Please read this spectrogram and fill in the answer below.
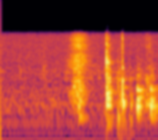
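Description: A person sniffing through the nose about a second in, followed by two short, sharp sniffs or clicks near the end, over a steady hiss.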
